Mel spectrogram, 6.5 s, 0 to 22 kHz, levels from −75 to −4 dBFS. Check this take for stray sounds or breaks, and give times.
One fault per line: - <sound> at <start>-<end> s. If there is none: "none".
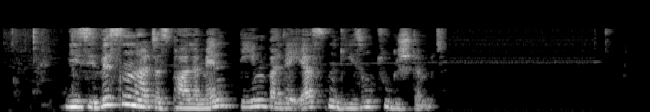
none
